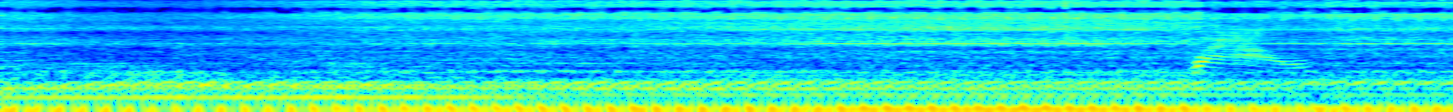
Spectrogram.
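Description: A long-idle first car's engine settling into a rough, lumpy idle, a steady low mechanical rumble with an uneven pulse, close and loud throughout, smoke burning off the exhaust, with no talk over it.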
